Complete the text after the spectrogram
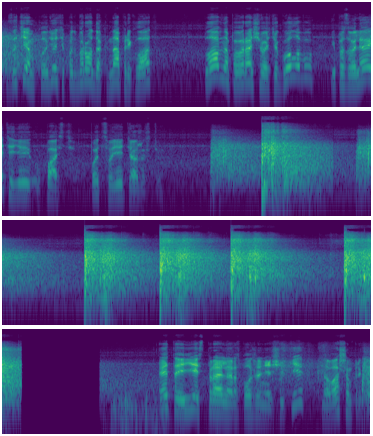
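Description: A young man speaks calmly and clearly, close by.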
